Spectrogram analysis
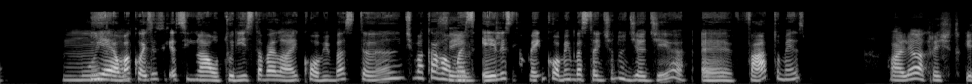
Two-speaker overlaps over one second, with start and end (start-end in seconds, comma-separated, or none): none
